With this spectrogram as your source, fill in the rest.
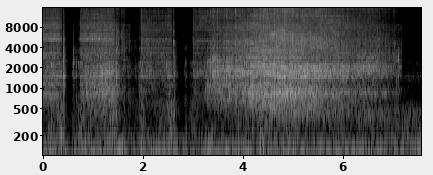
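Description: A Lionel 1668 Torpedo O gauge model steam locomotive running, a close, steady mechanical whir and ratcheting gear clatter, briefly interrupted by short gaps before the motor sound rises and continues to the end.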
